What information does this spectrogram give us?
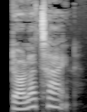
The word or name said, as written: DOLLARTEGN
